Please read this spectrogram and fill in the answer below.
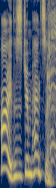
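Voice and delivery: very high pitch, slightly happier, cheerier voice. Show listeners one of the episode's many voices, a slightly happier Jim Henson voice. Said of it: "a slightly happier George Lucas is Jim Henson".

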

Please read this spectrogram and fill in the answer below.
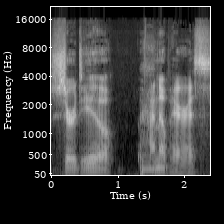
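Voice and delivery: drawn-out, slow, measured, deliberate delivery. Retelling the way a man said a line: imitating Innes. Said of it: "The way he said that, he's like".

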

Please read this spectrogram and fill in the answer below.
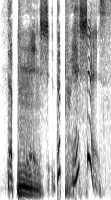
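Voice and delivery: put-on baby-talk voice, low and swooping. Showing the voice practiced since rewatching Lord of the Rings, Gollum voice. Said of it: "I've been working on my Gollum voice".

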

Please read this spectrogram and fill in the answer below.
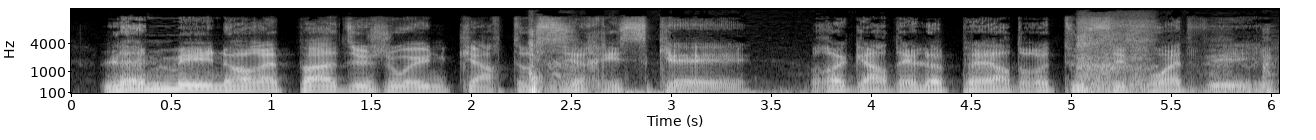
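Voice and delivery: rough, creaky dragon voice speaking French. Asked what a french dragon sounds like, performing one, french dragon voice. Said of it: "I could see a French dragon sounding like that".

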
